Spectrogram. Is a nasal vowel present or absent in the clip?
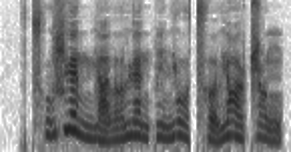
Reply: absent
